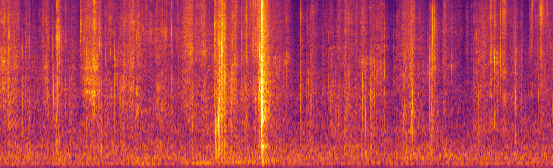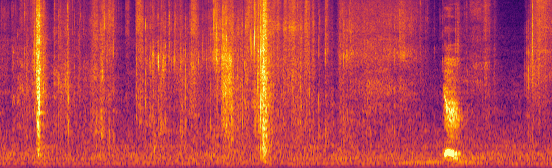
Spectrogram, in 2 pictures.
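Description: White plant shipping packaging being opened by hand and pulled off the plant: continuous crinkling with sharp rips and crackles, the loudest about five seconds in and again around twelve and sixteen seconds.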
